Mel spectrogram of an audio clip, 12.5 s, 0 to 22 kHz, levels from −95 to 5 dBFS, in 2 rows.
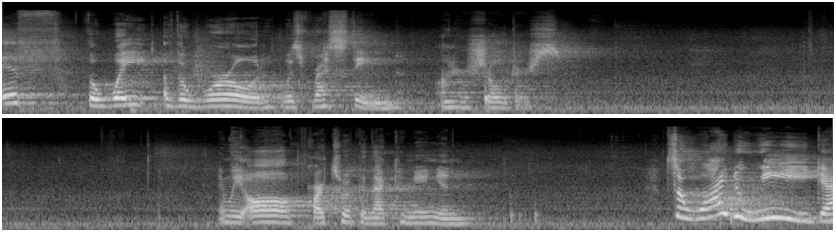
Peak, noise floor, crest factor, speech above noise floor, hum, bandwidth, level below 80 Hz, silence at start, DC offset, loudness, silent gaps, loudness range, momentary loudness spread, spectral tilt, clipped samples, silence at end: -2 dBFS; -45 dBFS; 20 dB; 26 dB; none; 16.5 kHz; -54 dBFS; 0 s; under 0.1%; -19 LUFS; none; 12 LU; 18 LU; -4 dB/octave; under 0.1%; 0 s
